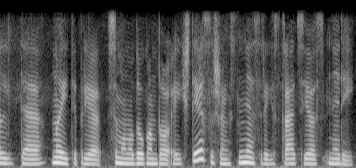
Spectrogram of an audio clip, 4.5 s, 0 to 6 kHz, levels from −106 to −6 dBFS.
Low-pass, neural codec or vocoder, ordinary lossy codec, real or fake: 5.4 kHz; vocoder, 44.1 kHz, 80 mel bands, Vocos; AAC, 48 kbps; fake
